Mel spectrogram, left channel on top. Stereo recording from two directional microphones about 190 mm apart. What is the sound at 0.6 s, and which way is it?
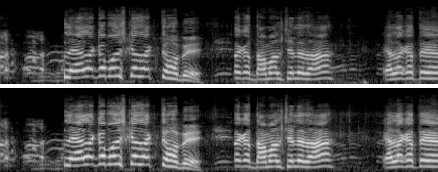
Speech, 10° right (ahead or behind).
